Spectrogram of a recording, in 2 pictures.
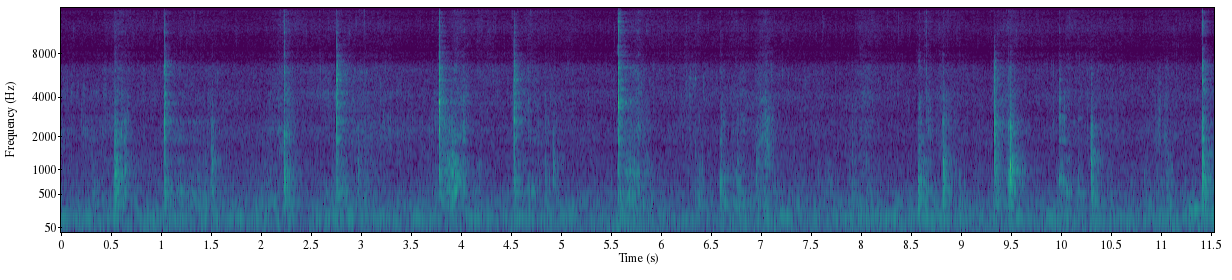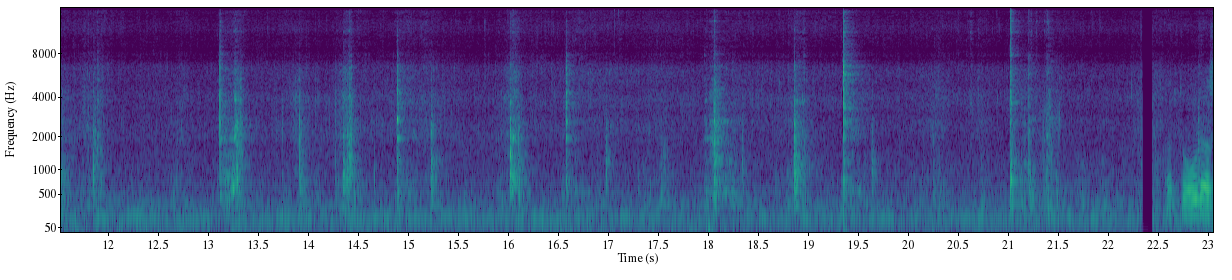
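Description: Fennel seeds and spices frying on low gas for raw mango pickle, a quiet steady sizzle with frequent sharp stirring clicks of a spoon against the pan, close by.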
